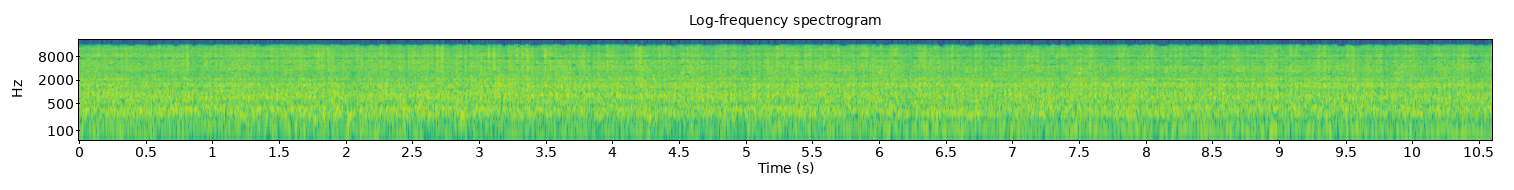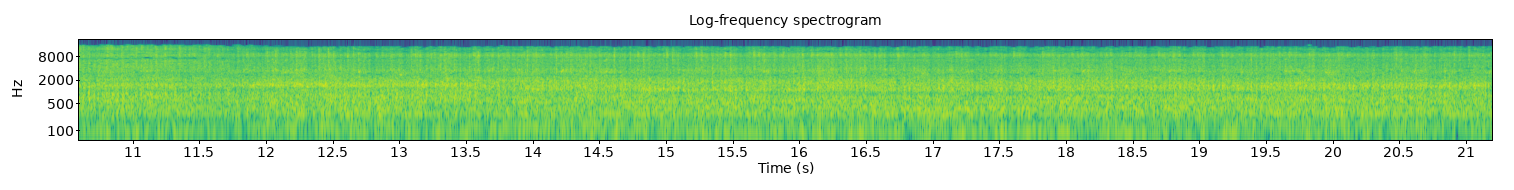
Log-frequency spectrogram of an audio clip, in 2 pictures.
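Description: A floor scrubbing machine whirs loudly and steadily.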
